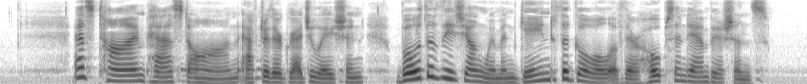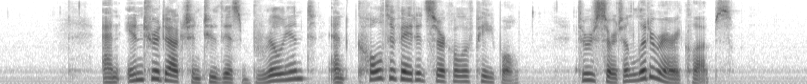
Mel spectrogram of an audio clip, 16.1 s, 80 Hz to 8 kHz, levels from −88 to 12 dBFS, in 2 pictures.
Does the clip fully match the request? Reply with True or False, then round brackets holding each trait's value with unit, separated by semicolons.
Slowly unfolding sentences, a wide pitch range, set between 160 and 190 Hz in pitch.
True (125 wpm; 7.3 semitones; 185 Hz)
